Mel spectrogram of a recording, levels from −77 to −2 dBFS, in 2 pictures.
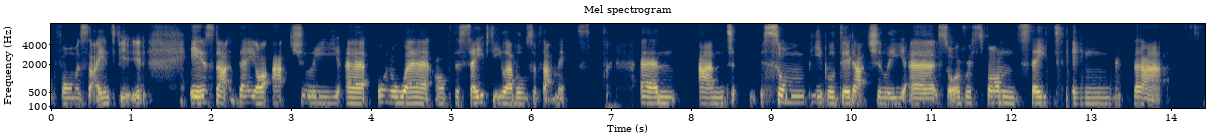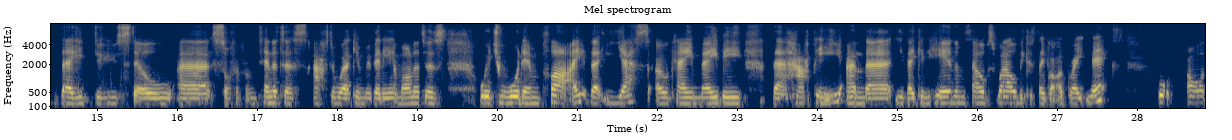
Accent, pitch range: British, 160-180 Hz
